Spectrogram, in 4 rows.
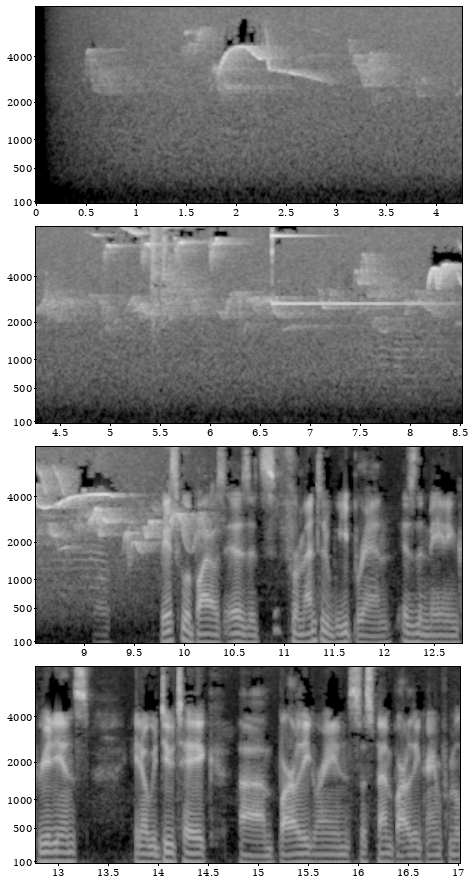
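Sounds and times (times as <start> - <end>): outdoor background hiss: 0.1 - 17.0
birds chirping and calling: 4.3 - 10.5
long steady whistle: 6.6 - 8.8.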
